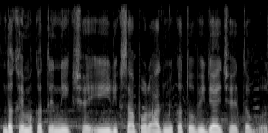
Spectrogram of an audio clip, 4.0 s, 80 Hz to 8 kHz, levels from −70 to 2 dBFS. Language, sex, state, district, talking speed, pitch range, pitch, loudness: Maithili, male, Bihar, Supaul, 225 wpm, 115-125 Hz, 120 Hz, -18 LUFS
